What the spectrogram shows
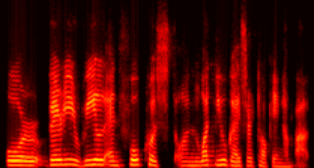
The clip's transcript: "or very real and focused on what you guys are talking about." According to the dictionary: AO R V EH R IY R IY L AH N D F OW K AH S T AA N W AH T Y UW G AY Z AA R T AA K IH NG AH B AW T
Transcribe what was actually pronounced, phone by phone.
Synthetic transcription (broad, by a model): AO R V EH R IY R IY L AH N D F OW K AH S T AA N W AH T Y UW G AY S AA R T AA K IH NG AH B AW T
